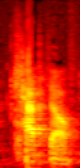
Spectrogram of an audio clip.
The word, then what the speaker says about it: Qapital: I don't know if you've heard about this app called QAPITAL, spelled with a Q. So QAPITAL, QAPITAL.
